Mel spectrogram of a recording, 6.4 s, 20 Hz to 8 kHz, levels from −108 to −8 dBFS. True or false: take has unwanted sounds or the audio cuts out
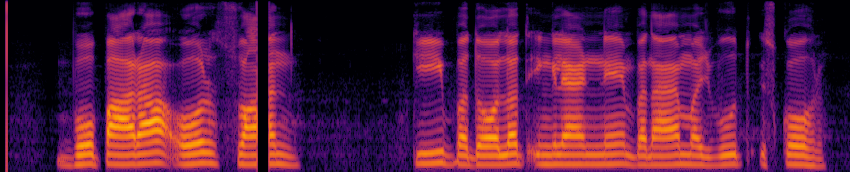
true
